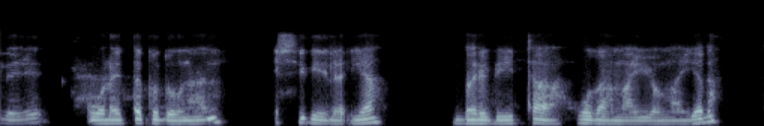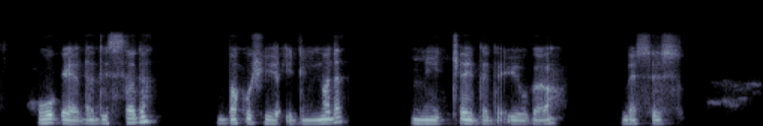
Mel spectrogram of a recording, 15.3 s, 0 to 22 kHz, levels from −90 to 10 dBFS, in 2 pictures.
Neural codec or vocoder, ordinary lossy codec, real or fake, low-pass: codec, 32 kHz, 1.9 kbps, SNAC; Opus, 16 kbps; fake; 7.2 kHz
